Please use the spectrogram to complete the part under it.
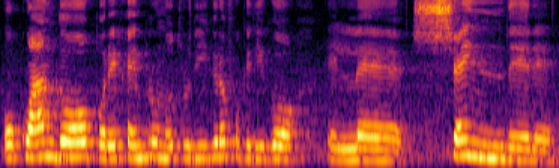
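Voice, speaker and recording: A woman's voice: fairly high pitch, flat delivery, unhurried, a little mellow, a little hiss or hum. A woman teaching a language lesson, asking rhetorical questions and explaining with examples. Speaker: Italian teacher. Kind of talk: video lesson. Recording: echoey room.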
